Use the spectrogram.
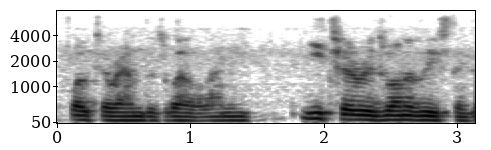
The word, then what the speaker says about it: eta: It looks a bit like an N, but it's pronounced eta.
